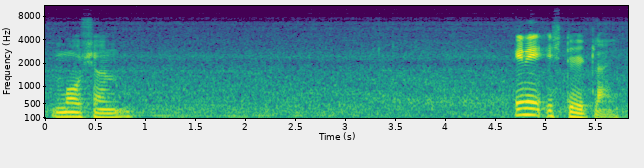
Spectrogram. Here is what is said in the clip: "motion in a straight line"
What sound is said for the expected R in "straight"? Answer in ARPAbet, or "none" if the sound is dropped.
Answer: none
